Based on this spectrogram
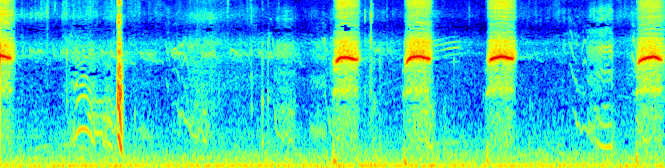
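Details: Grey francolin family: loud, shrill, high-pitched notes in short bursts, four within about three seconds after an earlier single note and a quick sharp click, over a quiet background with faint softer chirps.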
